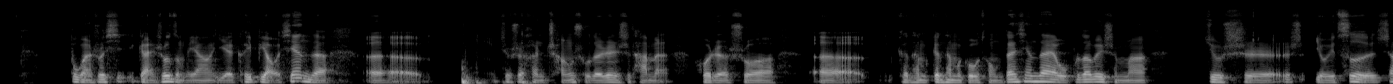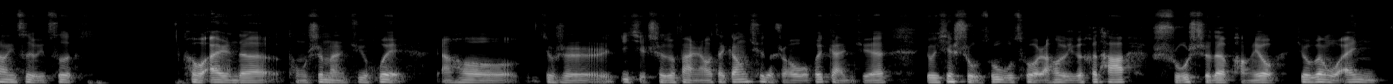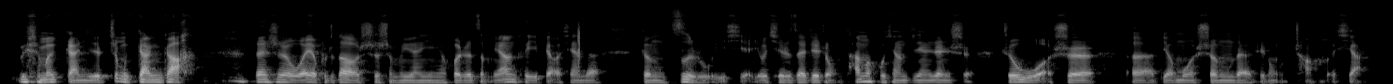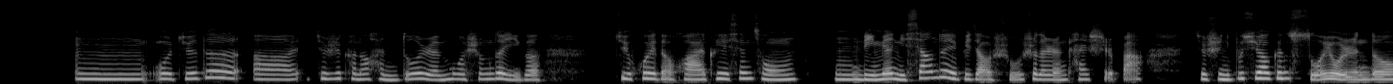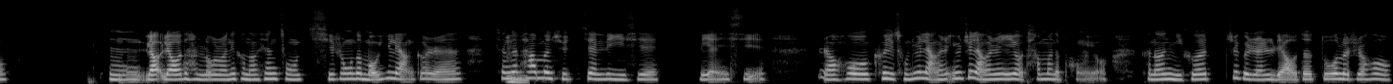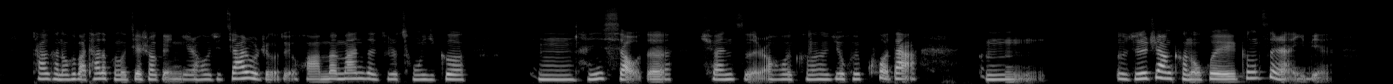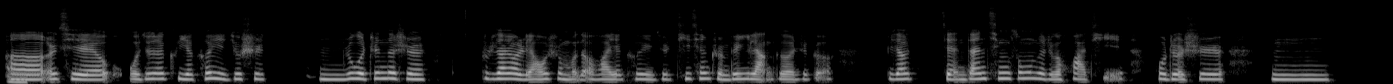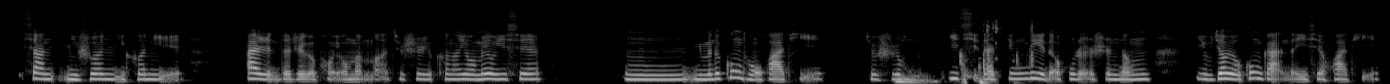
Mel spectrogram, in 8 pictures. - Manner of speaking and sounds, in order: other background noise; laughing while speaking: "为什么"; chuckle
- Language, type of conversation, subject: Chinese, advice, 在聚会时觉得社交尴尬、不知道怎么自然聊天，我该怎么办？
